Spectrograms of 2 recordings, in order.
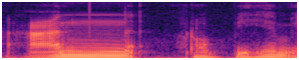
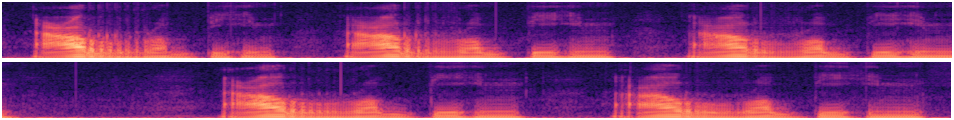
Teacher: So we will read it as one single letter without ghunnah. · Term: idgham without ghunnah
